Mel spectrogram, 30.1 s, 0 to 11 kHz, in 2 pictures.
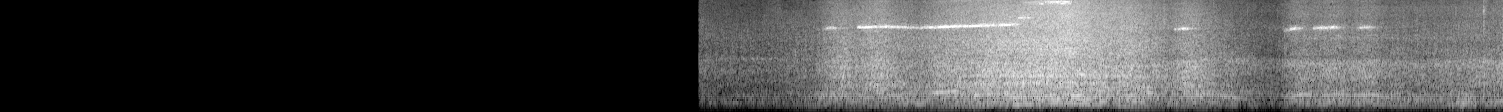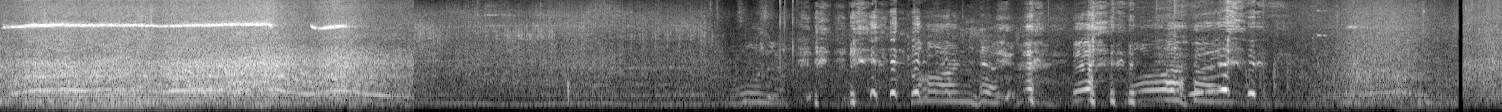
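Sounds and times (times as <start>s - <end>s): engine revving hard: 7.8s - 19.2s, 21.0s - 30.0s
high steady squeal: 8.2s - 11.0s, 12.8s - 14.0s, 14.8s - 22.2s.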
